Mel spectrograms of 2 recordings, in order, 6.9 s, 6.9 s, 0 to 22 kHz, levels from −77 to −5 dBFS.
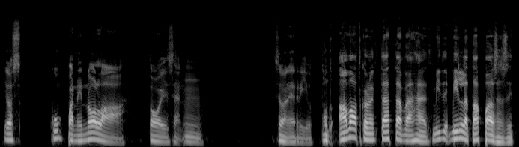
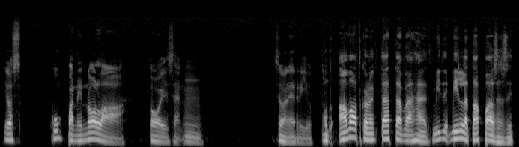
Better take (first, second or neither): first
